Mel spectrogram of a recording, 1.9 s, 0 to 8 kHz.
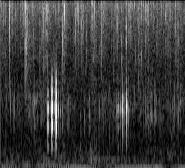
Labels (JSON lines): {"label": "biophony, damselfish", "recorder": "SoundTrap 500"}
